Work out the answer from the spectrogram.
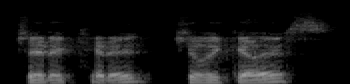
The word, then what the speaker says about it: chilaquiles: So I might have answered this a little prematurely, but I'd love to open by saying that the charged up chilaquiles, correct my pronunciation, No, you got it.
